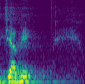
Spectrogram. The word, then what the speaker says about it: Yahvé: La Y, la H, la W y la H. Entonces, la pronunciación, que los entendidos concuerdan en que Yahvé, como después de, después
